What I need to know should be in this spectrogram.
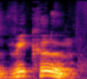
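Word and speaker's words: Recoome: because they gave us riku who rhymes with doom and will be gone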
